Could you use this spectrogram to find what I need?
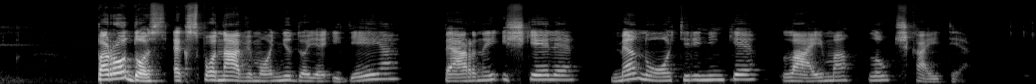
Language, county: Lithuanian, Utena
